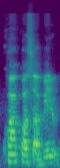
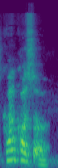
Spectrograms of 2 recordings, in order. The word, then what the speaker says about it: Kwankwaso: I think Shakarau and Kwankwaso. That Kwankwaso is the real name, right? I pronounce it well, right?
